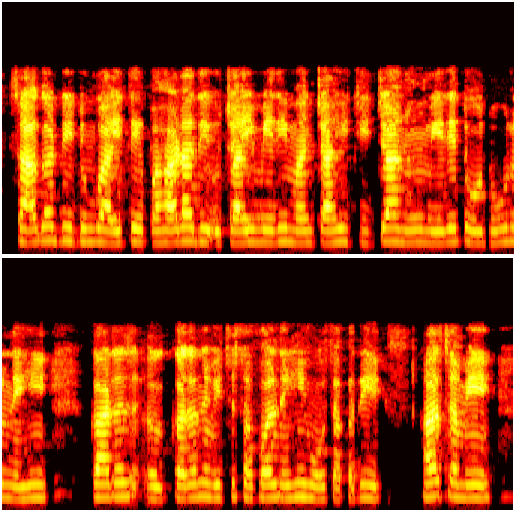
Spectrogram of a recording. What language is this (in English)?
Punjabi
